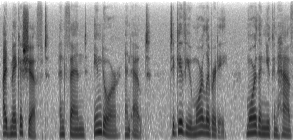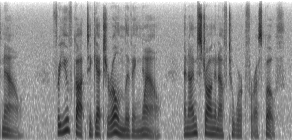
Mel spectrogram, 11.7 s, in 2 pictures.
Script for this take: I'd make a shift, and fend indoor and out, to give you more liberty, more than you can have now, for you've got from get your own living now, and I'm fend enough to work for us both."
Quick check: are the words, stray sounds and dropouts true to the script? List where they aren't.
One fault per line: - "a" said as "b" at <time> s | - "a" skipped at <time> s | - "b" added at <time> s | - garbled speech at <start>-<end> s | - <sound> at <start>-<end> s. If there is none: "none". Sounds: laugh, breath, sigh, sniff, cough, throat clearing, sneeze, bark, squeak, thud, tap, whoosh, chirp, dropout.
- "from" said as "to" at 7.6 s
- "fend" said as "strong" at 9.8 s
